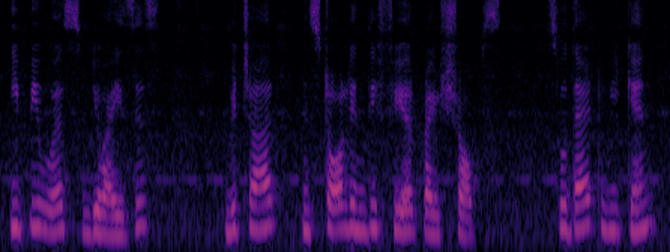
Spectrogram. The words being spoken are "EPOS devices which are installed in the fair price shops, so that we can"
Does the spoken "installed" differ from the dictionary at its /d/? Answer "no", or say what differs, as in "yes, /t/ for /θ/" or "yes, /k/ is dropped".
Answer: no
